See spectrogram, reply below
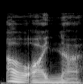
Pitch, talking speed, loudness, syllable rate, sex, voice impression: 100 Hz, 215 wpm, -16 LUFS, 4.4 syllables/s, male, masculine, adult-like, relaxed, slightly weak, soft, raspy, calm, slightly friendly, reassuring, slightly wild, kind, modest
